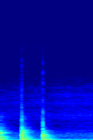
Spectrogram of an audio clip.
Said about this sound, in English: Okay, I'm coming. You don't need to knock that hard.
